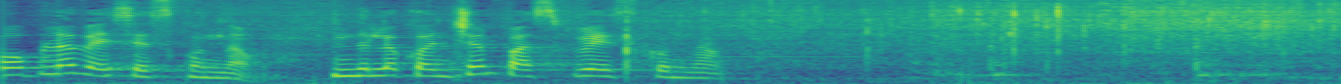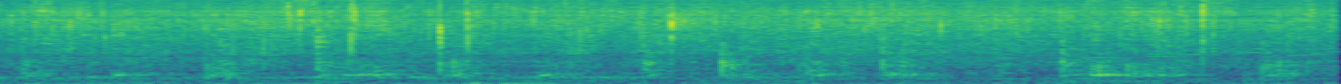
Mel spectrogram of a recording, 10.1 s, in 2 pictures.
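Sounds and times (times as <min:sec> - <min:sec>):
vegetables sizzling in hot oil: 0:00.6 - 0:10.0
wooden spatula scraping pot: 0:03.4 - 0:10.0.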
